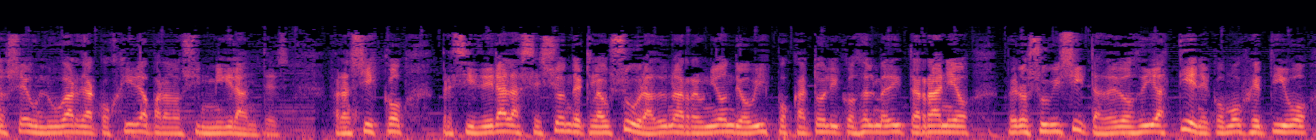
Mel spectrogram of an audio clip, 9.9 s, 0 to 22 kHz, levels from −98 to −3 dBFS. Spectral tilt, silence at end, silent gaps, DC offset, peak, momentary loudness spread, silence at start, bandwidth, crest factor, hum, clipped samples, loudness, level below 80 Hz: -5.5 dB/octave; 0 s; none; under 0.1%; -4 dBFS; 6 LU; 0 s; 10.5 kHz; 20 dB; none; under 0.1%; -25 LUFS; -50 dBFS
